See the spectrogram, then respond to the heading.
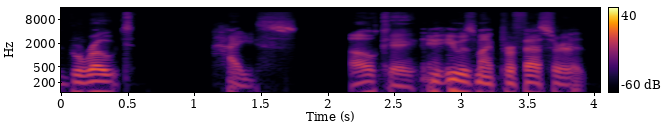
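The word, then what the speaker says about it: Groothuis: name his name is Groce it's German Gro okay okay I always pronounce no it's actually Dutch I shouldn't say it's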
